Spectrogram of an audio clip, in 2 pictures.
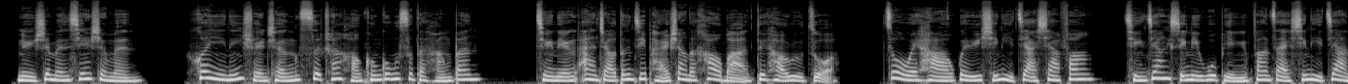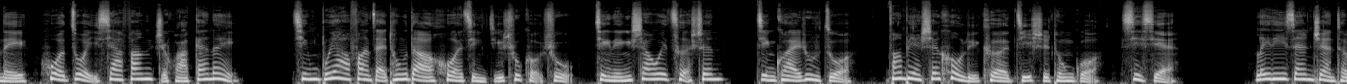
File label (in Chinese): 英女 航空机内中英广播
